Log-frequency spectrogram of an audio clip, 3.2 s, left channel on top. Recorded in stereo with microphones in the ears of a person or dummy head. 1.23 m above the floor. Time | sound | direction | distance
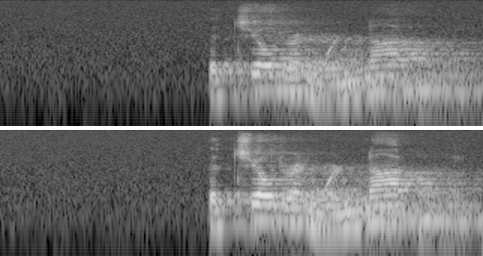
1.4 | a man speaking | 35° right (ahead or behind) | 3 m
